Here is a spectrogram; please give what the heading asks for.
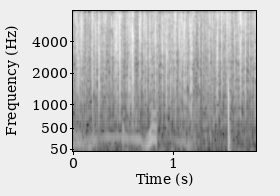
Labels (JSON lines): {"label": "biophony, cascading saw", "recorder": "SoundTrap 600 or HydroMoth"}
